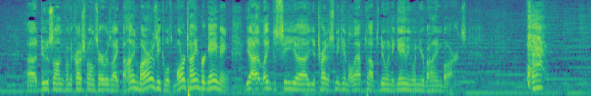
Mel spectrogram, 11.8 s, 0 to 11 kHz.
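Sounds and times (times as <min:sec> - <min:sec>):
speech: 0:00.5 - 0:09.4, 0:10.6 - 0:11.0
single short throaty cough at home: 0:10.5 - 0:11.1.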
